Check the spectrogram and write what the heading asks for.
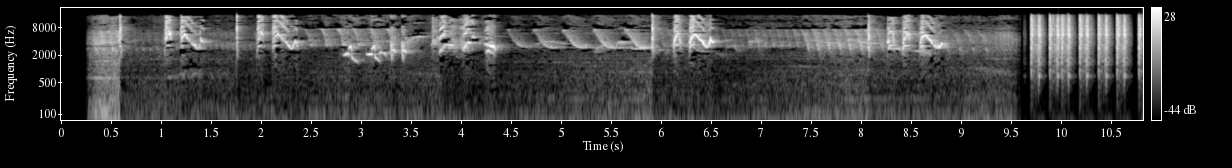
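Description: Oriental magpie-robin (kacer) singing a long, varied song of loud whistles and quick trills, with a run of evenly repeated falling notes in the middle of the phrase.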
